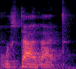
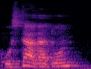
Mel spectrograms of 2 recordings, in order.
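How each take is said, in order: First: The word ends in a bare t sound. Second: The word ends in a full tun syllable. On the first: The speaker calls it wrong. "No digan ustadat" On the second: The speaker calls it right. "O ustadatun y leen todo esto"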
